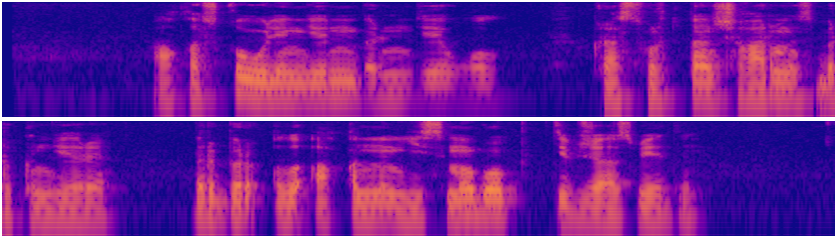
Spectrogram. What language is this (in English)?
Kazakh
